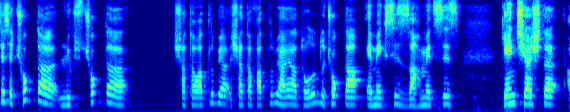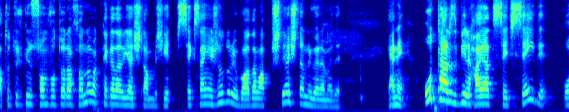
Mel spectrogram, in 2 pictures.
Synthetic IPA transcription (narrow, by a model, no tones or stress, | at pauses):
nesɛt͡ʃʰo̞k̚d̪aːlʲycʲst͡ʃʰo̞k̚d̪aːa | ʃat̪ʰavat̪lˠɯbiʃat̪ʰafat̪lˠɯbihajaːt̪ʰɯo̞lˠuɾd̪ut͡ʃʰo̞k̚d̪aːe̞mɛcsizːaɦmɛt̪siz̥ | ɟ̥ɛnt͡ʃjaʃt̪ʰaa̰t̪ʰat̪ʰyɾcʰynso̞nfo̞t̪ʰo̞ːɾaflˠaɾɯnabak̚nɛkad̪aɾjaʃlˠanmɯʃjɛt̪̚mi̥ʃɛcsænjaʃɯnad̪uɾujo̞buad̪amat̪̚mɯ̥ʃlˠɯjaʃlˠaɾɯnɯɟø̞ɾeme̞d̪ɪ | jaːnɪ | ot̪ʰaɾzbiɾhajaːt̪sɛt͡ʃsɛjd̪ɪ | o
